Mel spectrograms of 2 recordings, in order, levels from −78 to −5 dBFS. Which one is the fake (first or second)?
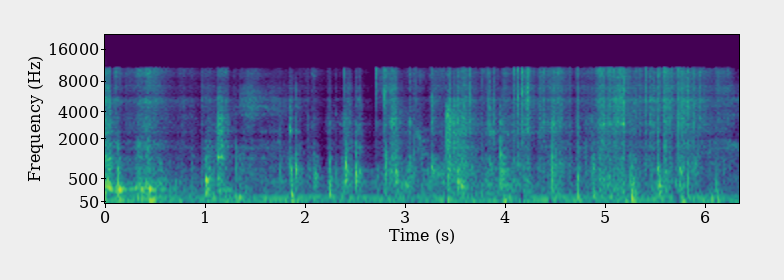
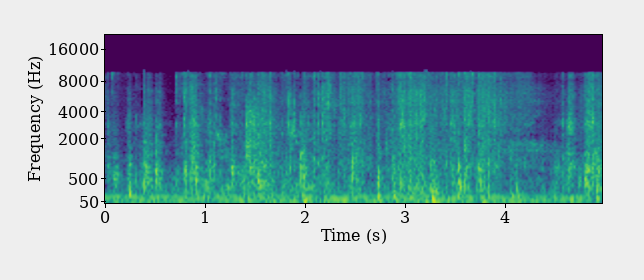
first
